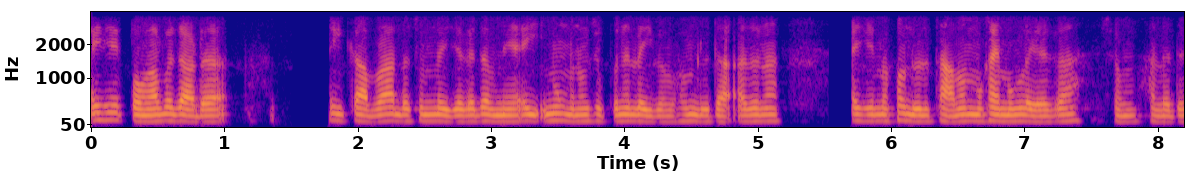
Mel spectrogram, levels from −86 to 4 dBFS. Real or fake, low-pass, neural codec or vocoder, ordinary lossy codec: real; 3.6 kHz; none; none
